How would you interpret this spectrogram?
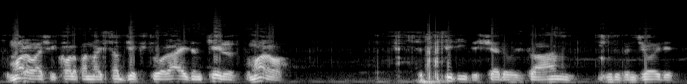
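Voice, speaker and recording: An actor playing a pompous, sinister mind reader who craves power, in the theatrical style of an old radio drama. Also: male voice, medium pitch, fairly even intonation, fast, breathy edge, natural voice. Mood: haughty, scornful. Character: imperious, sinister male mind reader, megalomaniac turning panicked. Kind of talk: 1940s radio drama acting. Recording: muffled old radio recording, faint noise.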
